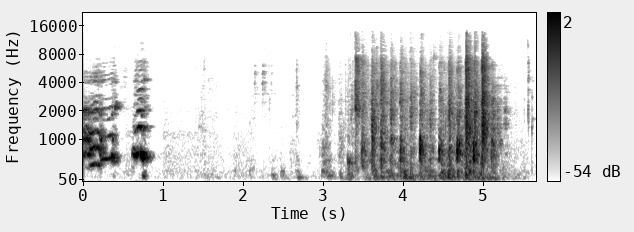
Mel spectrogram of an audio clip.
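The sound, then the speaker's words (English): A dog whimpers twice at the start with short, high, whiny cries. After a pause comes a fast burst of many scratchy clicks. “Sorry about that. That was my dog.”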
